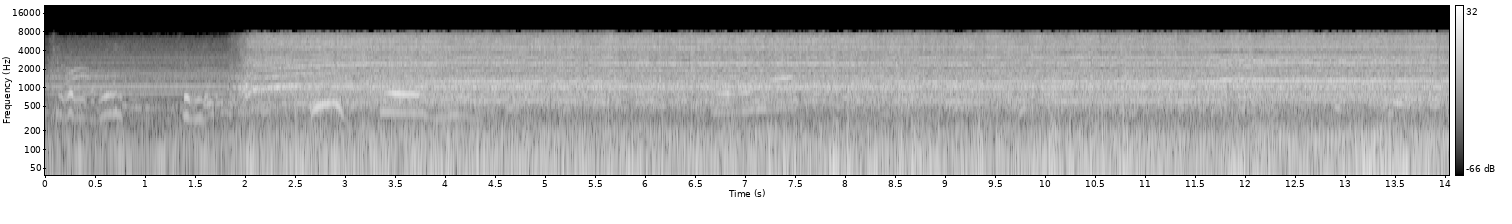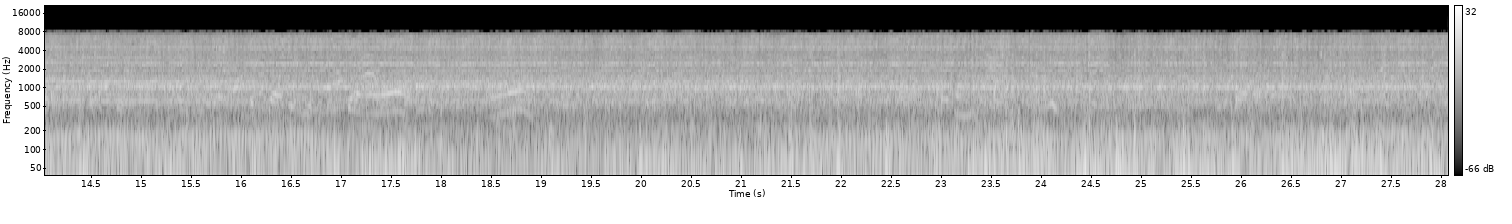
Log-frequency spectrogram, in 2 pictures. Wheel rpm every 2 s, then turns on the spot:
20, 100, 160, 160, 160, 160, 170, 160, 160, 160, 170, 170, 170, 170.
none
